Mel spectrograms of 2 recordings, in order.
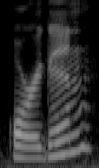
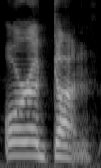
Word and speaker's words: Oregon: pissed at you why they pronounce it origon or a gun yep like I got a gun yep or a gun Oregon yep well that's just simply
